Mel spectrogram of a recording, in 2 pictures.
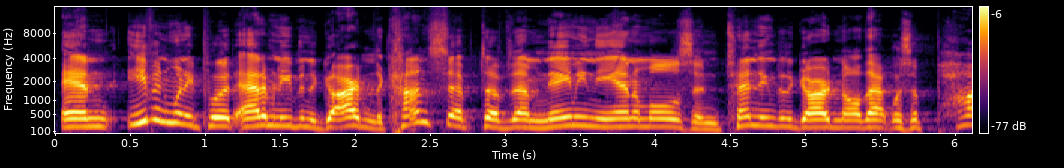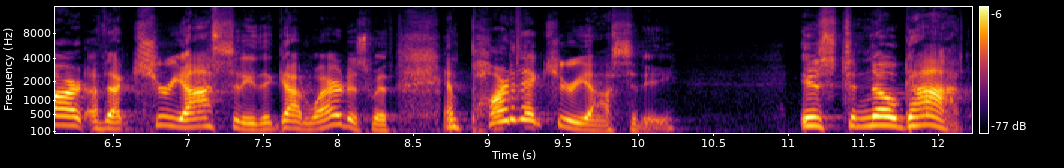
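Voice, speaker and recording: Bright-voiced man preaching conversationally. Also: high-pitched, expressive, a little fast. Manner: conversational storytelling, many restarts and asides. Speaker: senior pastor. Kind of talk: sermon with personal story.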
